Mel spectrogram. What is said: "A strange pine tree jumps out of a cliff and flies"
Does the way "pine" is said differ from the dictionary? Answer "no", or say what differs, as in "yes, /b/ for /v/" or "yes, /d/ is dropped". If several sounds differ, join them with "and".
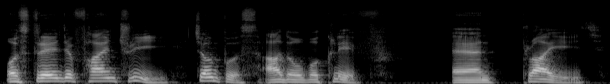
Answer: yes, /f/ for /p/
